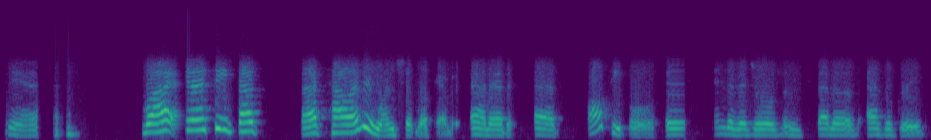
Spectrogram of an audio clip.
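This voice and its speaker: Woman on a video call, gravelly and earnest, thinking aloud with fillers, thin phone-line sound. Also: on the low side, normal speed. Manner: earnest, reflective, many fillers. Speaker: dating guest. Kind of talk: casual video-call conversation.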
